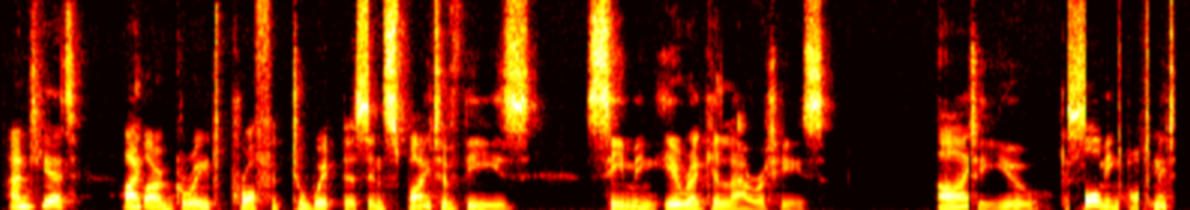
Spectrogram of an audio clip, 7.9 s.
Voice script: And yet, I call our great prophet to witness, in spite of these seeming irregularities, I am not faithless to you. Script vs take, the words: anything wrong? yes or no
yes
